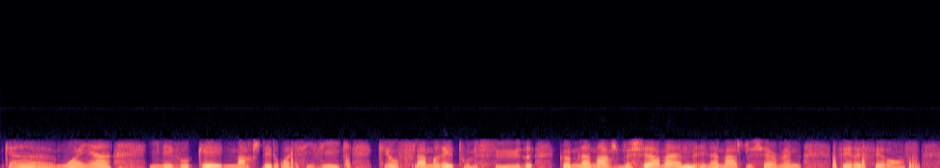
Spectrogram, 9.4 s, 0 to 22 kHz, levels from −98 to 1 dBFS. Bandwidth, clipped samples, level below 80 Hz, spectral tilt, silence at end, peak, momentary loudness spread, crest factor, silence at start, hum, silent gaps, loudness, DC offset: 3.8 kHz; under 0.1%; -80 dBFS; -10 dB/octave; 0 s; -4 dBFS; 9 LU; 16 dB; 0.05 s; none; none; -20 LUFS; under 0.1%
